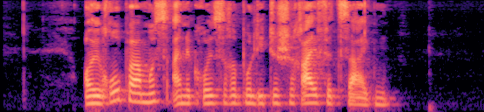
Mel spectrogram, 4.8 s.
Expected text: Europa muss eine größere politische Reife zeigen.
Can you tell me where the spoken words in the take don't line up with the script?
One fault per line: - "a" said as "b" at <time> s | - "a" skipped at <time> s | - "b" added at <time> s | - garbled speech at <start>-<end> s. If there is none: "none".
none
